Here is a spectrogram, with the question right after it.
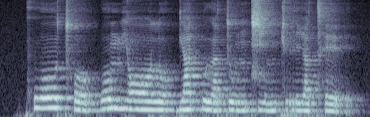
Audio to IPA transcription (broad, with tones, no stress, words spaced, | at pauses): kʰwoː˥˩tʰoː˨˩p̚wo˥˩m jɔː˧lo˨˩k̚ ja˦˥t̚wɯ˩˦a̯tu˩˦nt͡ɕi˩˦n kri˩˦a̯tʰe˨˩ʔ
